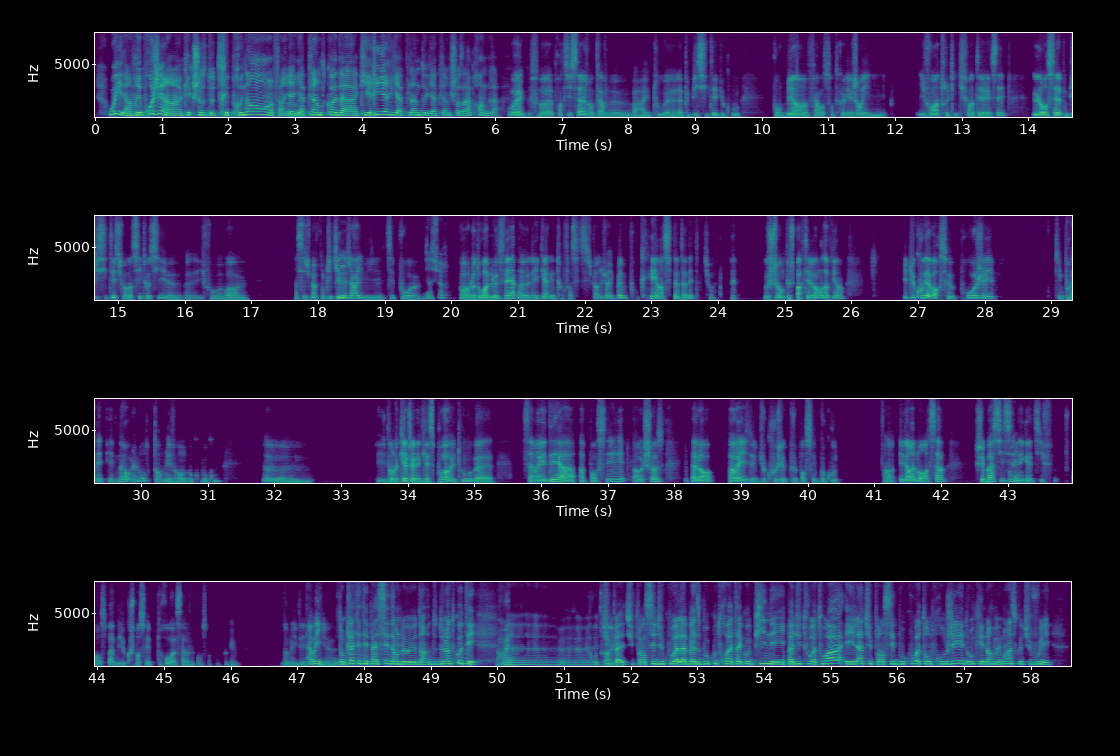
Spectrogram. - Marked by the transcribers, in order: stressed: "énormément"; drawn out: "Heu"
- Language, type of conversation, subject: French, podcast, Qu’est-ce qui t’a aidé à te retrouver quand tu te sentais perdu ?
